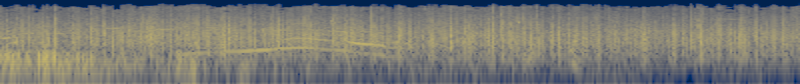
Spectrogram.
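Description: Rain pattering on an umbrella close overhead: a dense, steady crackle of many small drop ticks.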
